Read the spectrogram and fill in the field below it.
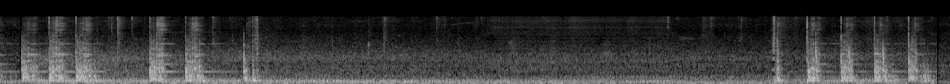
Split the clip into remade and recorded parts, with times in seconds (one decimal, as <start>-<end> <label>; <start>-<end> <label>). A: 0.0-4.9 recorded; 4.9-6.7 remade; 6.7-9.5 recorded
